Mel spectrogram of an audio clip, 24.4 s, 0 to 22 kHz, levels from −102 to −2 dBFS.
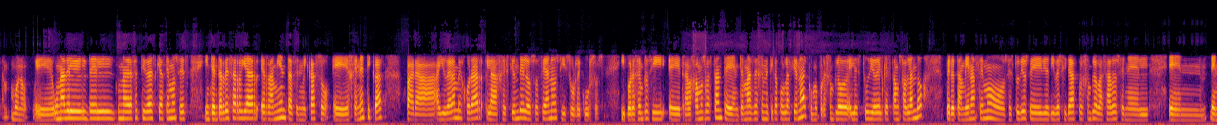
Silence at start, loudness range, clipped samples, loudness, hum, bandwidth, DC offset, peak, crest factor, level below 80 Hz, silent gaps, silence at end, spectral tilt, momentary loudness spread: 0.05 s; 3 LU; under 0.1%; -21 LUFS; none; 7.6 kHz; under 0.1%; -2 dBFS; 18 dB; -52 dBFS; none; 0 s; -5.5 dB/octave; 9 LU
